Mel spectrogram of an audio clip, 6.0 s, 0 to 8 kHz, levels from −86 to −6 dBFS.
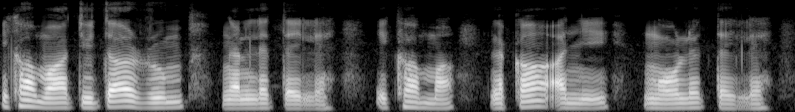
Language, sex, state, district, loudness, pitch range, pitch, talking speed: Wancho, male, Arunachal Pradesh, Longding, -19 LUFS, 115-140 Hz, 125 Hz, 100 wpm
